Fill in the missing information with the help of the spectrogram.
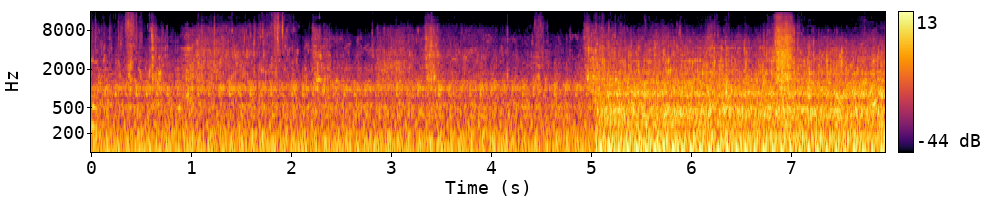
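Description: A small engine running steadily, growing louder about five seconds in, with a few faint clicks over it.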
